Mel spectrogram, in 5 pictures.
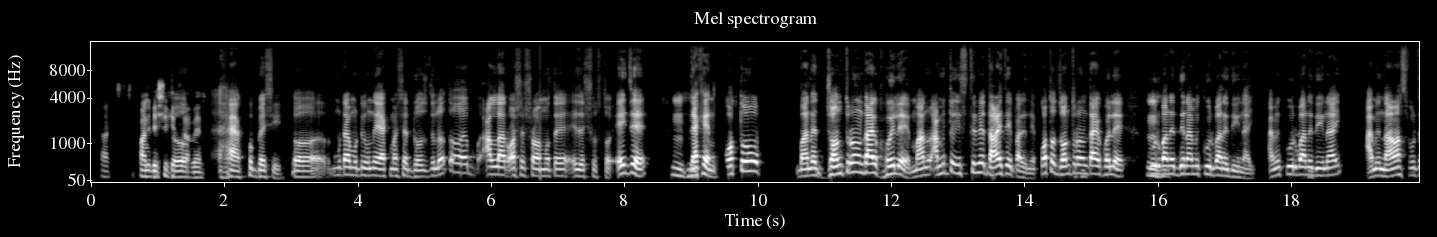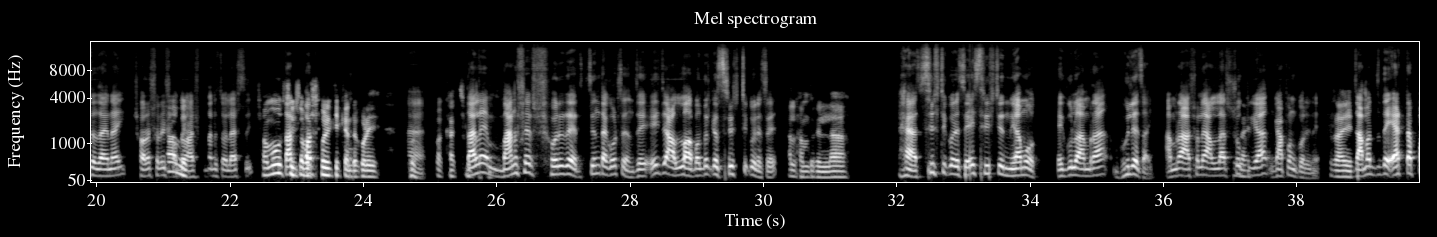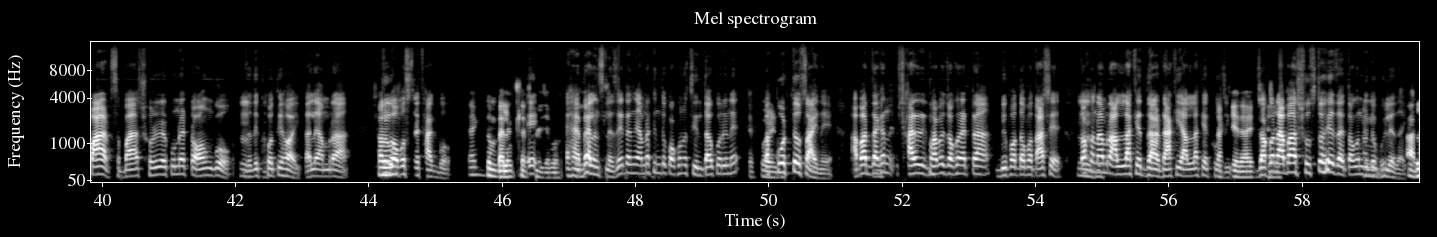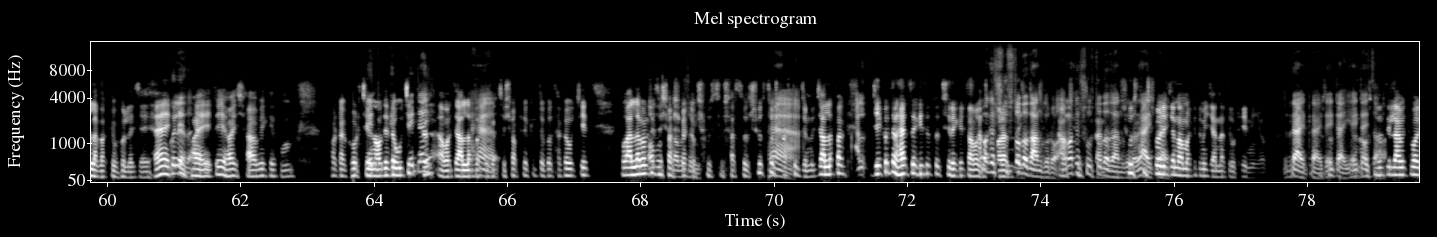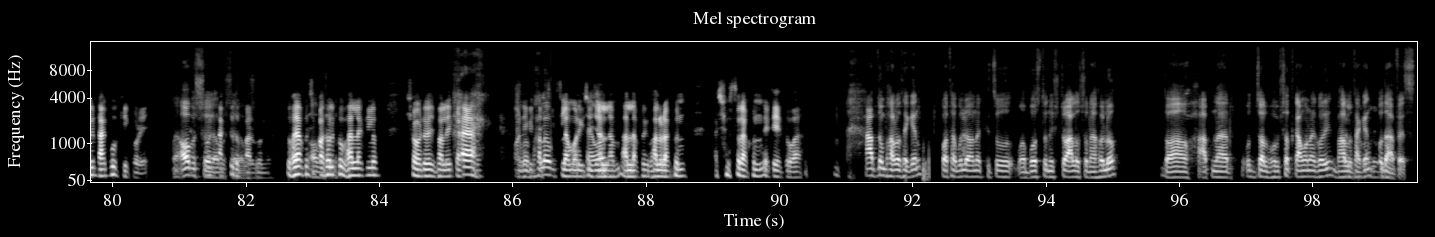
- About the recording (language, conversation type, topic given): Bengali, unstructured, শারীরিক অসুস্থতা মানুষের জীবনে কতটা মানসিক কষ্ট নিয়ে আসে?
- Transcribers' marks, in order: other background noise; chuckle; unintelligible speech; unintelligible speech; tapping; unintelligible speech; unintelligible speech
